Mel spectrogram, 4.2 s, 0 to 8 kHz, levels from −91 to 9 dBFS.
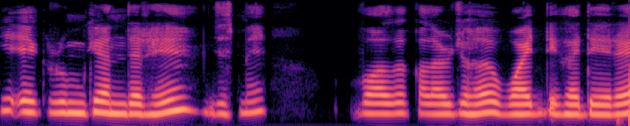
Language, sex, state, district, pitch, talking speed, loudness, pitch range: Hindi, female, Arunachal Pradesh, Longding, 205 Hz, 230 wpm, -16 LUFS, 195-225 Hz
